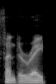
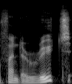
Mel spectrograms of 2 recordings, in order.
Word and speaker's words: van de Ruit: and you know what I would be root that's what I was called at school root at my first geography class the teacher was going through mispronounced your name mispronounced fund a rate for fund root and then obviously everyone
